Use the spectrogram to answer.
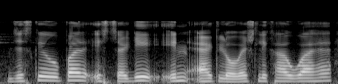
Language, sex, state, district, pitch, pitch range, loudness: Hindi, male, Uttar Pradesh, Lucknow, 150 Hz, 140-175 Hz, -16 LUFS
